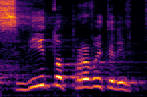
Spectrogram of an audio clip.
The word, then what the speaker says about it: світоправителів: проти світоправителів, наголос, світоправителів, ті, хто правлять світом.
